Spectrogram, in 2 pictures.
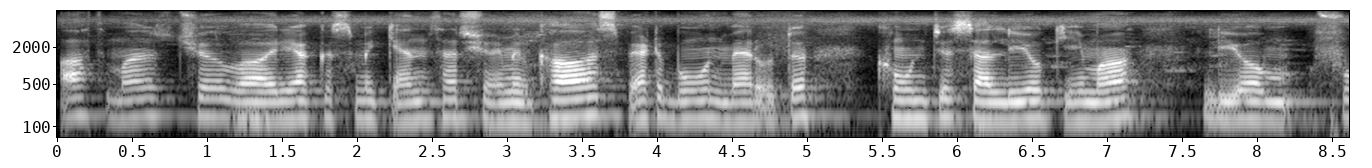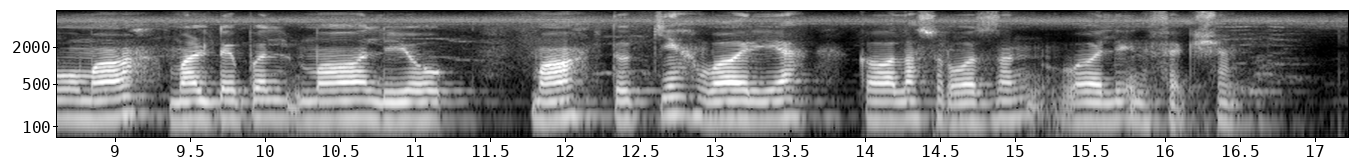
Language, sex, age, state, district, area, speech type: Kashmiri, male, 18-30, Jammu and Kashmir, Budgam, rural, read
